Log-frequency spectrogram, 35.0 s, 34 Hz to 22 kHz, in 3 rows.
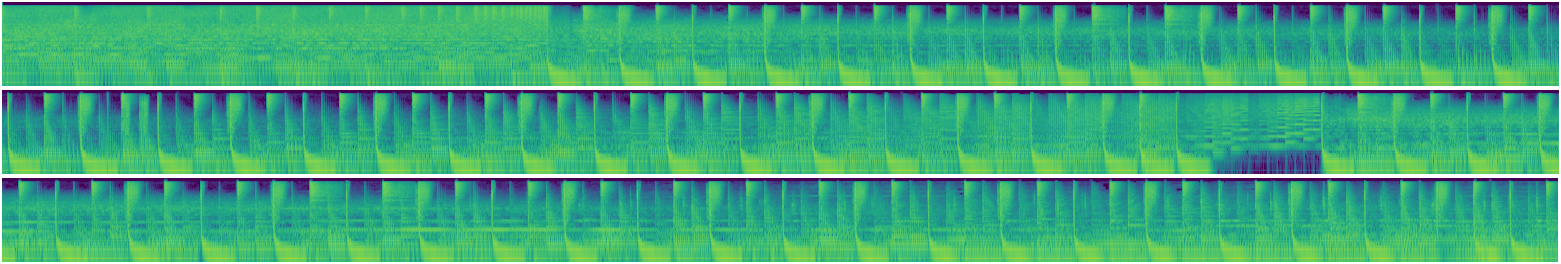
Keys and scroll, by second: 34.9 shift+super+Return.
